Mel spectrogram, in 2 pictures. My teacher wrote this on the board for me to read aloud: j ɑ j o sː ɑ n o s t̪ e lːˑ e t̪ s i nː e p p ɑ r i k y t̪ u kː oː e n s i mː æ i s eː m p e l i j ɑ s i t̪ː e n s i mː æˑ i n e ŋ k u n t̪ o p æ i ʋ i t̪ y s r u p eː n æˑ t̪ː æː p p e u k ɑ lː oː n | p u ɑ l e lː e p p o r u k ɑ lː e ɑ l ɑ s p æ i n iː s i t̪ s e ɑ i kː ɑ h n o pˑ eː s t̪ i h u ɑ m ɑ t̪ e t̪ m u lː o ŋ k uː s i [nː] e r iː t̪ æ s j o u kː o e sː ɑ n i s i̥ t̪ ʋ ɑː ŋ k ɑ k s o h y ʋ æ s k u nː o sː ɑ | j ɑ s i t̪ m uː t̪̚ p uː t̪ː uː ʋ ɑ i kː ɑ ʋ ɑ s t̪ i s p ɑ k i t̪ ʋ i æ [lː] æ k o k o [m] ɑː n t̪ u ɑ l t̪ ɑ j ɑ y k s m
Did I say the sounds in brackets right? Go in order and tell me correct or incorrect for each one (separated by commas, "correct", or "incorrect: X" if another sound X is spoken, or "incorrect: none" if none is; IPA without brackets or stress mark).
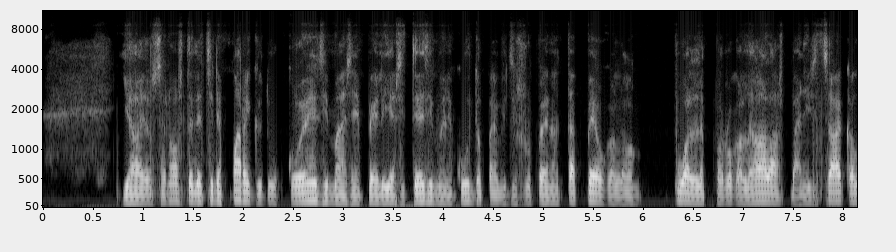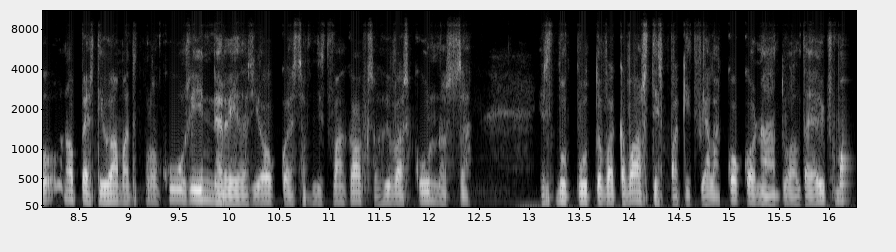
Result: correct, incorrect: l, incorrect: n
